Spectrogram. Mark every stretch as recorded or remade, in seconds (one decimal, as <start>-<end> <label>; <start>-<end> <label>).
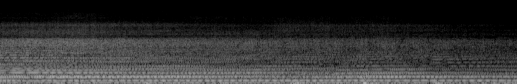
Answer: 0.0-5.2 recorded

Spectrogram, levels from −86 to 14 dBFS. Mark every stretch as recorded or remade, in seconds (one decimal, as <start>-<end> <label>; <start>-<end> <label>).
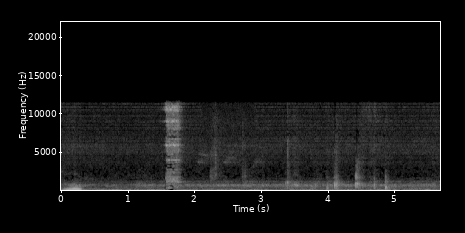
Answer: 0.0-2.1 remade; 2.1-2.9 recorded; 2.9-5.7 remade

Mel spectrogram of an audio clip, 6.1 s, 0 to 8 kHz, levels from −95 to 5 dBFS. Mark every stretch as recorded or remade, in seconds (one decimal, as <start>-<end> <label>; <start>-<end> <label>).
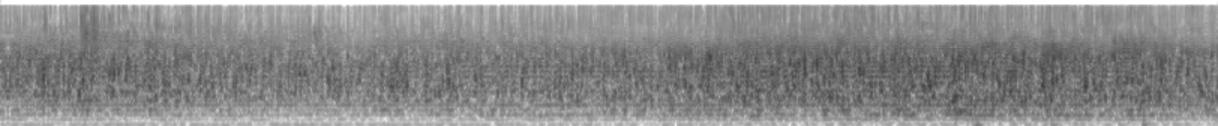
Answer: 0.0-6.1 remade

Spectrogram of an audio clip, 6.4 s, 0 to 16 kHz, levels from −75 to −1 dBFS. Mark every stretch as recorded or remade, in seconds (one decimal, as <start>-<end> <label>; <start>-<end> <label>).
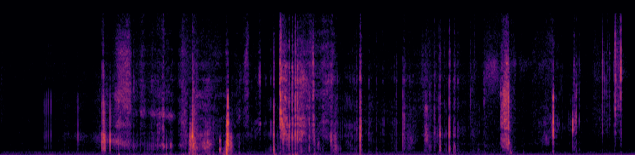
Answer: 0.0-0.5 recorded; 0.5-1.3 remade; 1.3-3.4 recorded; 3.4-4.2 remade; 4.2-6.4 recorded

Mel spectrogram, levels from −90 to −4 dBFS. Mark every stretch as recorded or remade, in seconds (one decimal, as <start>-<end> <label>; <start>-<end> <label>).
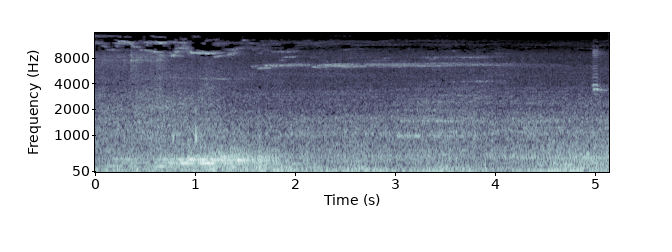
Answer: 0.0-5.1 recorded

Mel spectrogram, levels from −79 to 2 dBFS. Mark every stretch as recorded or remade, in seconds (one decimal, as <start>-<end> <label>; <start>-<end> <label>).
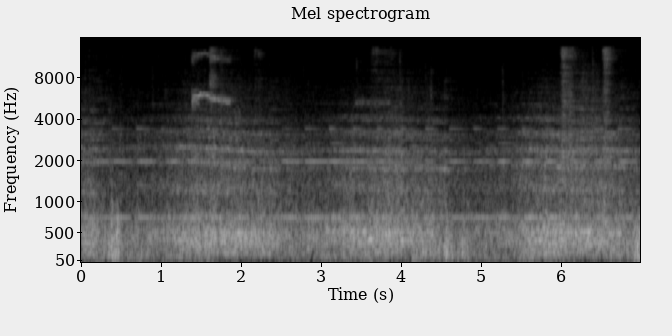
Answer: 0.0-1.0 recorded; 1.0-2.7 remade; 2.7-7.0 recorded

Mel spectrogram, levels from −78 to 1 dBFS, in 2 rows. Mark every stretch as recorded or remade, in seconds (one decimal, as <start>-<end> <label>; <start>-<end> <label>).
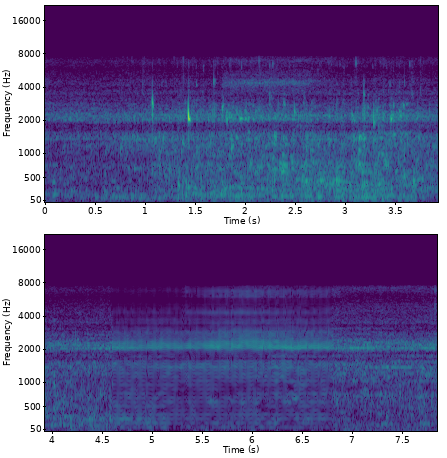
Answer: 0.0-4.6 recorded; 4.6-6.8 remade; 6.8-7.9 recorded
